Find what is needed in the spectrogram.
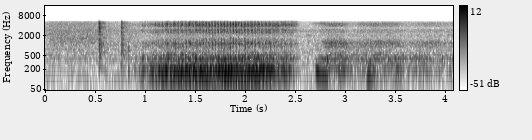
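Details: One long, loud, low rumbling snore on breathing in, followed by a softer breath out, from a sleeping pet; snoring.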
